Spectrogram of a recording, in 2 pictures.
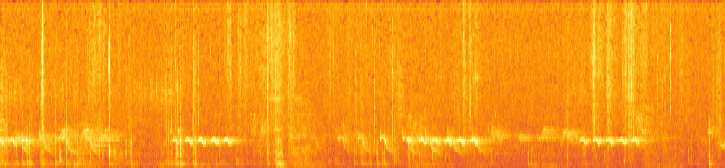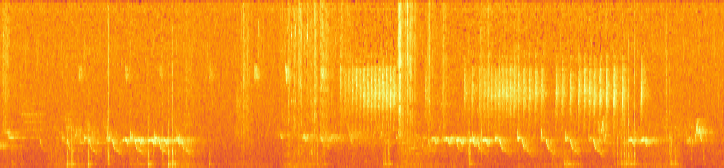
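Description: Faint outdoor sound: a songbird repeats a short song over and over, a run of quick falling notes ending in a trill, every few seconds. An insect buzzes for a few seconds about three quarters of the way through, with scattered soft taps and rustles.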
